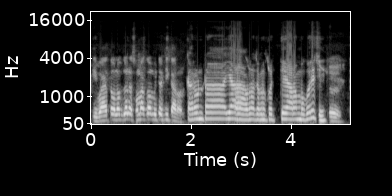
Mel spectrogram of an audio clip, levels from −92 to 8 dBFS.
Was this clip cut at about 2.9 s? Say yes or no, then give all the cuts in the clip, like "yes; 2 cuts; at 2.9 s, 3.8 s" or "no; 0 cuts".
yes; 1 cut; at 2.9 s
